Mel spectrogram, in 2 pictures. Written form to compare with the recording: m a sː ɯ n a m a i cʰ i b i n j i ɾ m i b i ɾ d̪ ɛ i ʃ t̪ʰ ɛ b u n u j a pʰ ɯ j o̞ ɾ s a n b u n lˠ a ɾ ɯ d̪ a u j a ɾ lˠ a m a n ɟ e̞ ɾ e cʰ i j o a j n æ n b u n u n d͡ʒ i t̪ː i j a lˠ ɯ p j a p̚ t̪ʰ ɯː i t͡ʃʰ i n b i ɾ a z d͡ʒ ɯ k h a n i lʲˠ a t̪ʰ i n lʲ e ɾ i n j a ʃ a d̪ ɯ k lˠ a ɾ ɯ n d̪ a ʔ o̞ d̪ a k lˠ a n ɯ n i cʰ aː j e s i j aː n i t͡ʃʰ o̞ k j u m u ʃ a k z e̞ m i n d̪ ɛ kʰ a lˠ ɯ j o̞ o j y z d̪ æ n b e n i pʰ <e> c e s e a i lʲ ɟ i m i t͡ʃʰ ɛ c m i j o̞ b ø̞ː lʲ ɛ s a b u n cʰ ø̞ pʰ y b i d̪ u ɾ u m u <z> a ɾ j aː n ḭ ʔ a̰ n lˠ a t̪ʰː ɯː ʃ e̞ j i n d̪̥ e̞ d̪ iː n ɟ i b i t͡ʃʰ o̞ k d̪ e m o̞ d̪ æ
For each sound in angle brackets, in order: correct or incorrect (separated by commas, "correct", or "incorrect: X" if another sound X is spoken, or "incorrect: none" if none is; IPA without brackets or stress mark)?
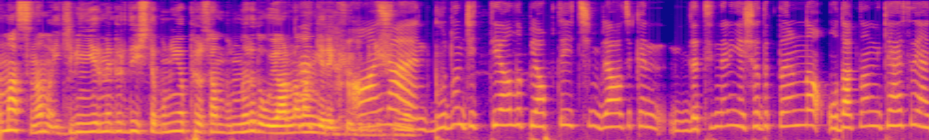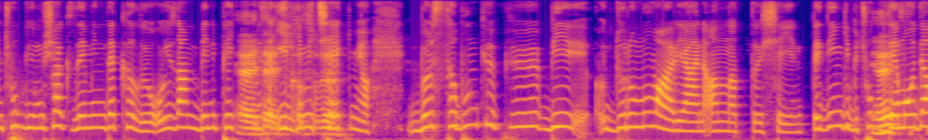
incorrect: ɛ, incorrect: v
